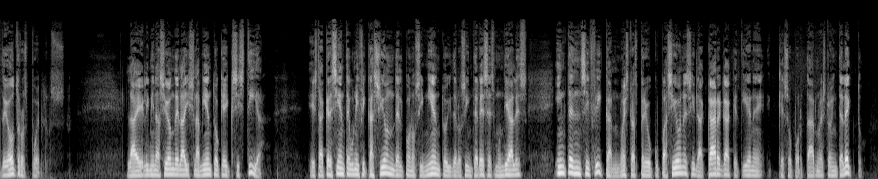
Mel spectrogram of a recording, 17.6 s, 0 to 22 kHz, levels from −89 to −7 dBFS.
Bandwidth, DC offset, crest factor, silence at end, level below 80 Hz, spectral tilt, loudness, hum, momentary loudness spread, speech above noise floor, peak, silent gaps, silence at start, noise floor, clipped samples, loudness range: 14 kHz; under 0.1%; 18 dB; 0.35 s; -46 dBFS; -5.5 dB/octave; -23 LUFS; none; 12 LU; 40 dB; -6 dBFS; none; 0 s; -63 dBFS; under 0.1%; 3 LU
